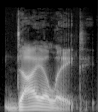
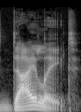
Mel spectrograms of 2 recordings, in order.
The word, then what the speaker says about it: dilate: Dilate is an example. There's only two syllables in that word. It is dilate, not dilate.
